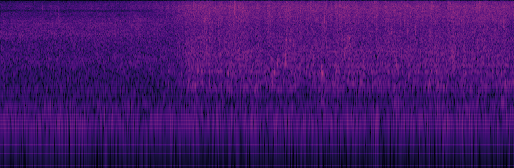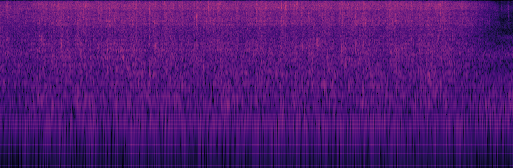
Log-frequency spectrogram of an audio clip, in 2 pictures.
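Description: Water gushing from a spring spout and splashing into a metal pan, a steady rush of falling water that starts about two seconds in, grows louder about halfway through, and cuts off near the end.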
